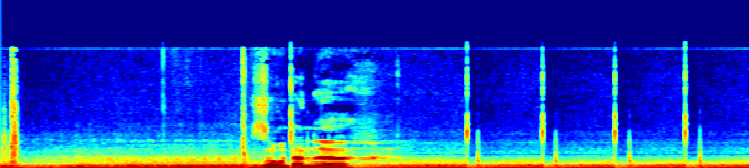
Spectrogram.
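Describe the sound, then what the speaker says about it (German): A Fiat Ducato campervan engine cranks briefly and catches, then settles into a steady, close diesel idle, while someone speaks over it. "Ich starte mal meinen Motor."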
